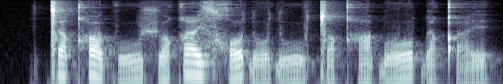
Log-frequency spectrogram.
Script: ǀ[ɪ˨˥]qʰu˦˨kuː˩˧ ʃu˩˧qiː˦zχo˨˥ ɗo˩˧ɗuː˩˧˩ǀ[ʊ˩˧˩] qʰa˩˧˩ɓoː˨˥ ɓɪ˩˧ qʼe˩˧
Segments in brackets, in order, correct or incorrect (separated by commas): incorrect, correct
